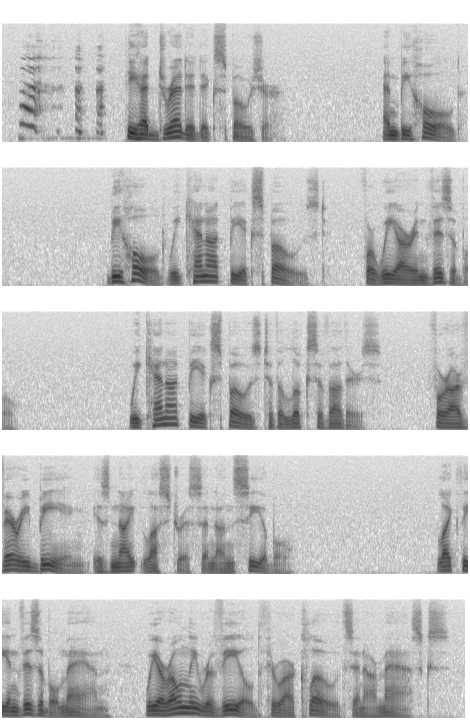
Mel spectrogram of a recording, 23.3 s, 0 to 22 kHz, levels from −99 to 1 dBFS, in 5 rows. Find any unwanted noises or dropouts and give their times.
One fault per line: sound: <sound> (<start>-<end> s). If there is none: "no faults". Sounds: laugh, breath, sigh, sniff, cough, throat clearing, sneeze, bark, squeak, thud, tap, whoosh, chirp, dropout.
sound: laugh (0.2-1.1 s)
